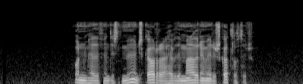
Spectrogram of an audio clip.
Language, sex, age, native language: Icelandic, male, 30-39, Icelandic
